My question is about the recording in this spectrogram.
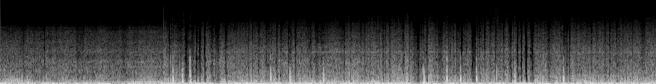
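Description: Motorcycle engine running steadily at road speed, with heavy wind buffeting on the microphone.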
